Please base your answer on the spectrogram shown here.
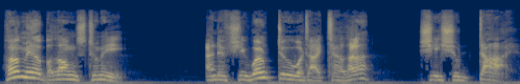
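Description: A man's voice: on the high side, expressive, takes it slowly, pushed and bright, no room sound, studio quality, pitched above the performer's own voice, full character voice. A man voicing a stern old father who insists on being obeyed, in a storybook reading. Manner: insistent, aggrieved.

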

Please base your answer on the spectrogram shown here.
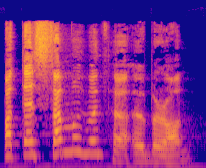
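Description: A man voicing a mischievous, eager fairy servant in a storybook, with an animated, giggly delivery. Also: high voice, measured pace, long reverb tail, voice pushed up, heavily acted. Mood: gleeful. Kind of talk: storybook character voice.

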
